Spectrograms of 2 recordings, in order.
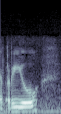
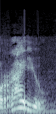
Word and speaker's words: Ryu: Y el doblaje en inglés, lo, por la fonética en la que está escrito que Ryu es R-Y-U, los eh, norteamericanos lo pronuncian como Rayu.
